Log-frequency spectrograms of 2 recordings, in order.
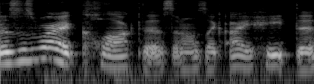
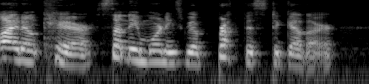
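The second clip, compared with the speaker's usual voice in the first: put-on nasty voice. Retelling a parent ordering a sleeping kid out of bed, imitating a nasty voice. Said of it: "a really, like, nasty voice".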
